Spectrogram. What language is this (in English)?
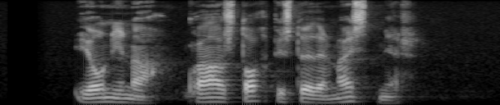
Icelandic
